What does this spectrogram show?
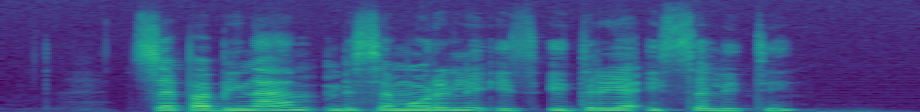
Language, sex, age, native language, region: Slovenian, female, 18-29, Slovenian, Central Slovenia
